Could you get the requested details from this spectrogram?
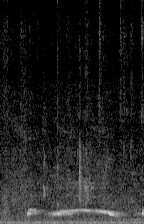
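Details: One long, smooth, low coo rising slightly then falling away, preceded by a brief clipped note, from a wild-caught spotted dove held twelve days in a cage. The background is quiet.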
